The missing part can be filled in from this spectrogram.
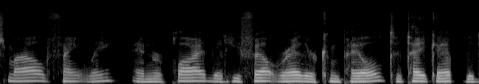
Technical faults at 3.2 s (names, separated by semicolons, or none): automatic gain rising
